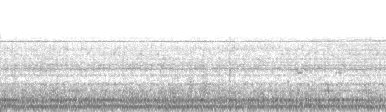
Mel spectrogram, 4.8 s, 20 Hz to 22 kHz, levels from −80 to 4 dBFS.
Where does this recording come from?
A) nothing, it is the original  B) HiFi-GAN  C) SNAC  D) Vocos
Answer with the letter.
B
